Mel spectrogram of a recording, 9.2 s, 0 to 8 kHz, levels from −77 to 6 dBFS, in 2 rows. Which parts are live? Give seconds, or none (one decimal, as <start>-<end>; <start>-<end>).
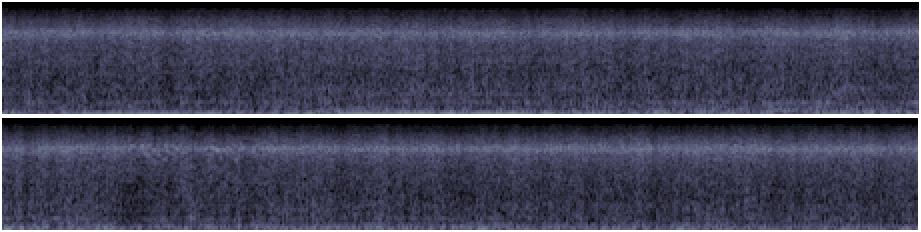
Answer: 0.0-5.2; 5.9-9.2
